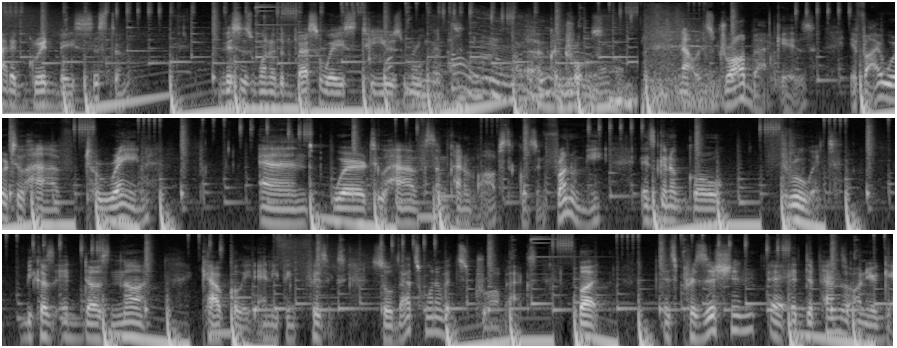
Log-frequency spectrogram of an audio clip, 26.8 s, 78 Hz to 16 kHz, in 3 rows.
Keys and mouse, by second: 2.6 w, 2.8 w, 2.9 w, 4.8 click.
